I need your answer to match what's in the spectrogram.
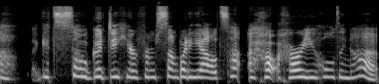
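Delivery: sounding distressed. Playing Clara, greeting a neighbor heard over a radio, distressed voice. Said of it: "You sound like you're in distress".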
